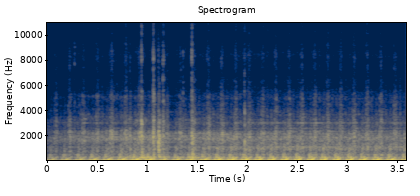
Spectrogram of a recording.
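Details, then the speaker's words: 2005 Kawasaki Brute Force 650 ATV after removing KEBC engine-brake clutch fork: coasting off throttle, even low thumping idle pulse, actuator audible but not engaging, no drag; freewheels without engine braking. "yeah you can you can hear the actuator like it normally sounds right now it's just rolling it's just rolling wow"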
